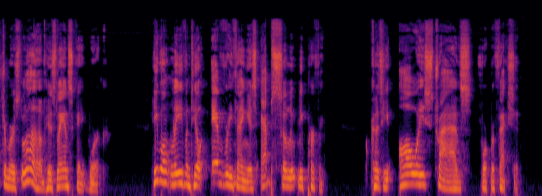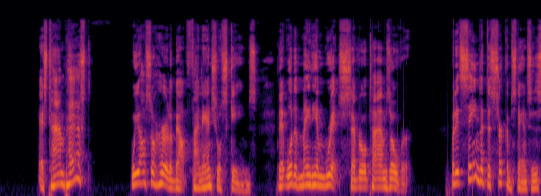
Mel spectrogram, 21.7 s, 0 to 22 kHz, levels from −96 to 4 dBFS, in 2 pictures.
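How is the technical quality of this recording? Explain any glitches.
The recording has one glitch, a short run of periodic USB or driver dropouts from 17.65 to 20.28 s. Something in the system stalls the USB bus or audio driver every 0.125 s, and each stall drops roughly a millisecond of the speech, which is replaced with silence. Because the gaps arrive eight times a second, the listener hears a steady train of about twenty ticks, audible only while the talker is producing sound.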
